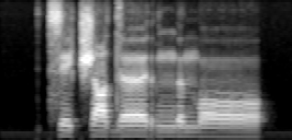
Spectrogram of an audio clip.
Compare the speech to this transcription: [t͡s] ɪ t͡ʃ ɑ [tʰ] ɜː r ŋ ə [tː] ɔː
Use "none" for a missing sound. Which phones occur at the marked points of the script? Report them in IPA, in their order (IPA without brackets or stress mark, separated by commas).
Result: t͡s, d, n̪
